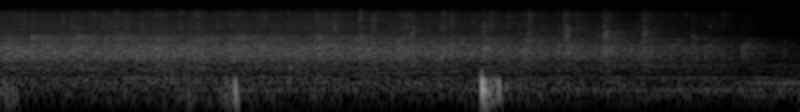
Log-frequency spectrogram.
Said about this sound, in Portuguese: E a igreja em concordância diz, amém. Aplauda ao Senhor mais uma vez.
